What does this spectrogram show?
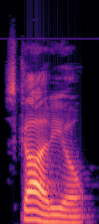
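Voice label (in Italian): "scario", dialettale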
